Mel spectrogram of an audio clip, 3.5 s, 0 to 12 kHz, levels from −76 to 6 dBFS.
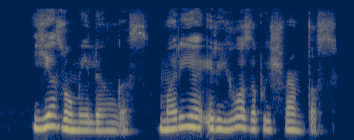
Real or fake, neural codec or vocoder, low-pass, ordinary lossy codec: real; none; 9.9 kHz; AAC, 48 kbps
